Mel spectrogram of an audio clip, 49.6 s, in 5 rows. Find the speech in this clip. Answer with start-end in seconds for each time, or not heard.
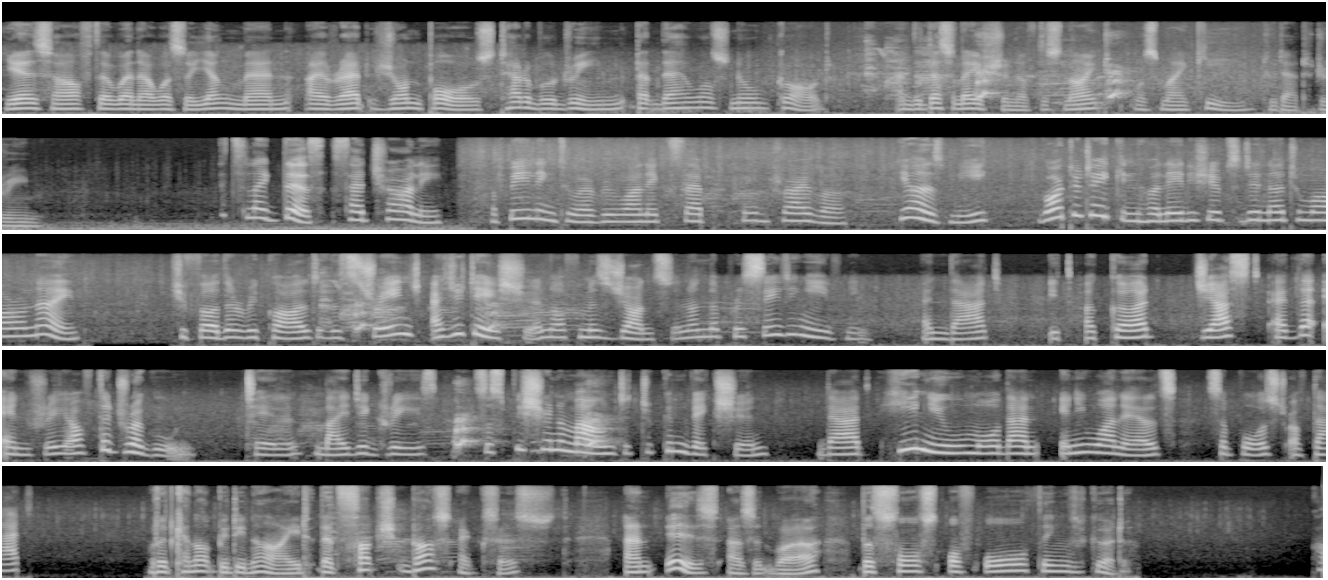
0.0-10.2, 11.6-20.4, 21.1-39.9, 40.8-48.2.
